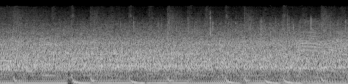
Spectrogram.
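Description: A loud, continuous roar from a home crowd celebrating an equalising goal against Morecambe, smashed in by Brad Halliday from Kieran Kelly's cross, a dense wall of cheering that holds steady throughout with no individual voices standing out.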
